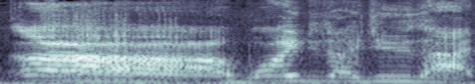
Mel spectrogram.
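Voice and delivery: loud groan of self-blame; frustrated cry. Real, not acted. Player groaning at his own mistake, frustrated cry. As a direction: kick yourself out loud.

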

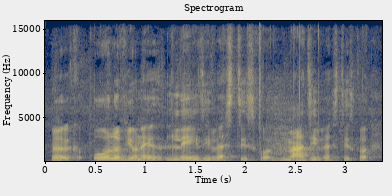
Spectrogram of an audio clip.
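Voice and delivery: normal talking voice

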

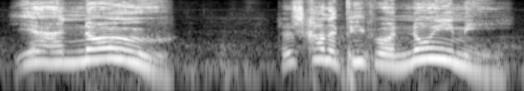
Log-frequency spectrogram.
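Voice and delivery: fed-up outburst; exasperated. Acted. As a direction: vent loudly in agreement. Venting about people who ignore a robbery.

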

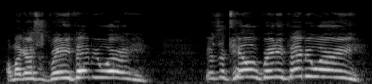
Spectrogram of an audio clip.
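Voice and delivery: high, squealed fake wonder; mock amazement. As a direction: announce a legend in a silly high voice. Mock amazement at Granny February.

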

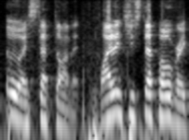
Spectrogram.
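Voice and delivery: normal talking voice

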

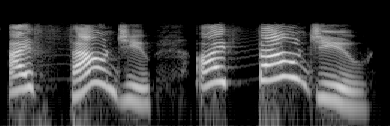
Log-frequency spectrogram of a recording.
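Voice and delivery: high, loud yell, building on the repeat; excited yell. A narrator's reading. Claude spots the turkey and jumps, yelling. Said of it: "he yelled".

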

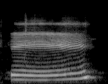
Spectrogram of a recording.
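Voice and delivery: "te" sounded out alone, drawn out; single syllable. Shown as a demonstration. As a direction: dictate "te" as a separate syllable. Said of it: "las vamos a dividir en sílabas".

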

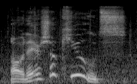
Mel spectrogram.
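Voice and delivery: ordinary talk, nothing marked

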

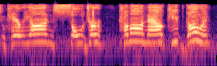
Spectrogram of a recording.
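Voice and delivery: hammed-up tough-love coach pushing you on; mock drill sergeant. Preacher mocking the world's tough-love, loud mock sergeant. Mocks the world's bootstrap pep talk.

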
